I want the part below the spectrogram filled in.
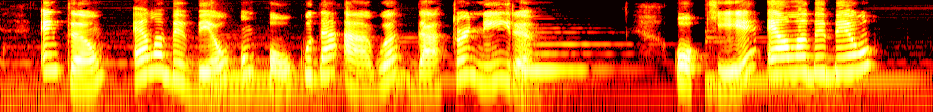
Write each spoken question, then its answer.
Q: O que ela bebeu?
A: Água da torneira. Ela bebeu um pouco da água da torneira.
